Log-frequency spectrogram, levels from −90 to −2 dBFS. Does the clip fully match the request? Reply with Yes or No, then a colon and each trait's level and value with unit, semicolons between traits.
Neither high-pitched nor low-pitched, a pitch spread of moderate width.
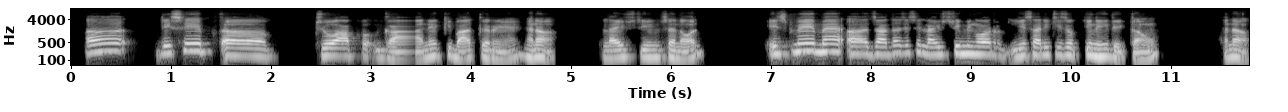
No: medium, 155 Hz; wide, 6.3 semitones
